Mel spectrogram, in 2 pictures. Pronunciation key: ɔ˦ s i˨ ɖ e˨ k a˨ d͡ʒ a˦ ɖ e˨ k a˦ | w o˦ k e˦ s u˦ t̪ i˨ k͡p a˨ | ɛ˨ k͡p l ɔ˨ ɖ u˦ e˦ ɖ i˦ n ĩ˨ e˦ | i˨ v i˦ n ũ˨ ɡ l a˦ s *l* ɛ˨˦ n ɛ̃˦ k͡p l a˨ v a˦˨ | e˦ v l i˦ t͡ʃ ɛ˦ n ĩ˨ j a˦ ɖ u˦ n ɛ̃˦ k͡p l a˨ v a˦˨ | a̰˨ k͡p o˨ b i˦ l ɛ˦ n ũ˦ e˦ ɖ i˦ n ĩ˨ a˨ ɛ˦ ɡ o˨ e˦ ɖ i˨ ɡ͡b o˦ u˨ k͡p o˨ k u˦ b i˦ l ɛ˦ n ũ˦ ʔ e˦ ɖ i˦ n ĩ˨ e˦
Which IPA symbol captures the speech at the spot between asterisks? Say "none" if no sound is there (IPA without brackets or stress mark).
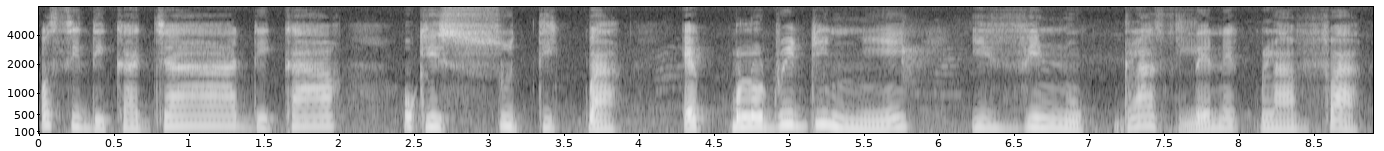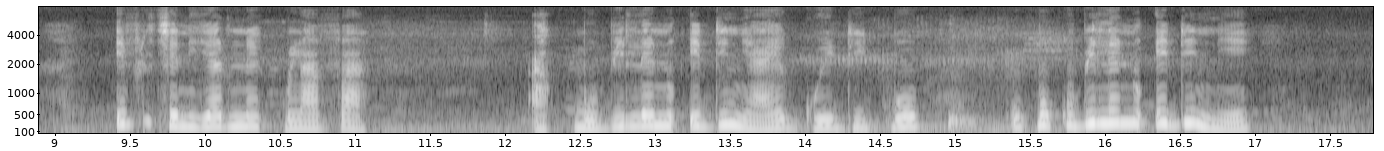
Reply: l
